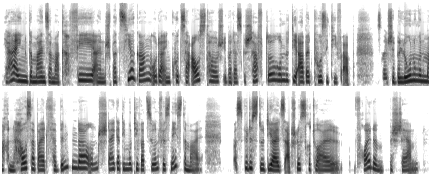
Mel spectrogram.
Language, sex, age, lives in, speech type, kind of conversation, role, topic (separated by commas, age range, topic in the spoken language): German, female, 20-24, Germany, read, expert-assistant, expert, Wie bringe ich mehr Freude und Entspannung in meine Haus- und Gartenroutine?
